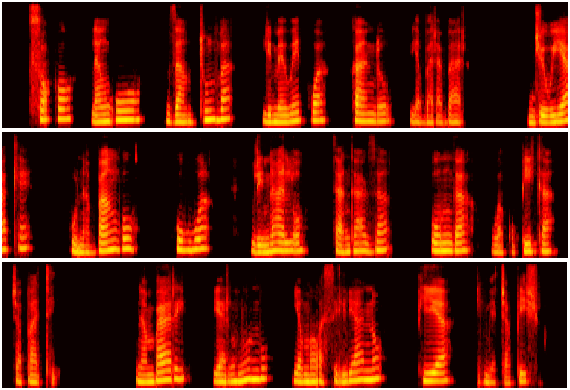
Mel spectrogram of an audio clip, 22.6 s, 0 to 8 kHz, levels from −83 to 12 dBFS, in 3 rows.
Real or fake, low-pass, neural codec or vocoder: fake; 7.2 kHz; codec, 16 kHz, 2 kbps, X-Codec, HuBERT features, trained on LibriSpeech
